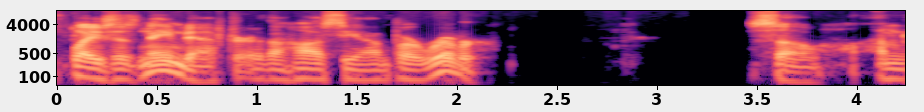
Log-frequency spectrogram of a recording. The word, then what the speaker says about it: Hassayampa: All right, and then I will pronounce it correctly. That's right. This is in Wickenburg, Arizona. Yeah. Hassayampa.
